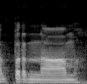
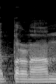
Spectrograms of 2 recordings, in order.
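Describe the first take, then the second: First: ਪ੍ਰਣਾਮ with plain dental n, "par-naam". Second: ਪ੍ਰਣਾਮ with curled-tongue ṇ, "pra-ṇaam"; retroflex N. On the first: Teacher correcting learners, ਪ੍ਰਣਾਮ said with dental n. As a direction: say ਪ੍ਰਣਾਮ with the tongue forward for n. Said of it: "ਨੰਨਾ ਲਾਉਣਾ ਹੈ". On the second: Teacher showing learners the error, ਪ੍ਰਣਾਮ with retroflex ṇ. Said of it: "ਪ੍ਰਣਾਮ ਨਹੀਂ ਕਹਿਣਾ". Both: Shown as a demonstration.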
